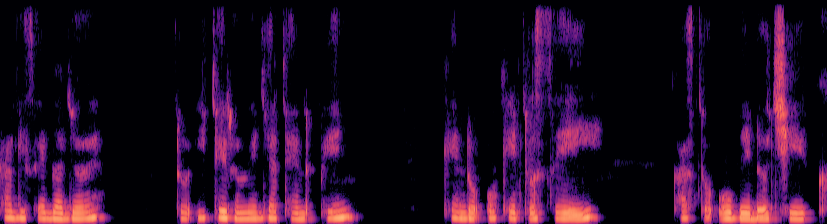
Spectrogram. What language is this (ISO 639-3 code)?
luo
